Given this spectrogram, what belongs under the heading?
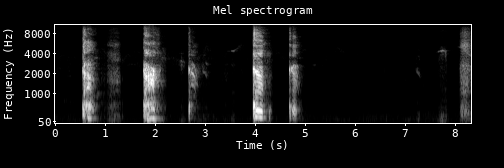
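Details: Barking cough from a female: harsh, abrupt coughs in pairs, about five bursts with pauses between.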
